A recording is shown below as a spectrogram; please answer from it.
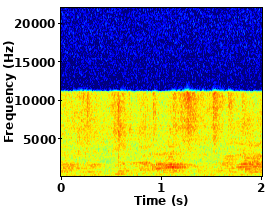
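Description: Indistinct voices of several people talking some distance away, over steady outdoor background noise.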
